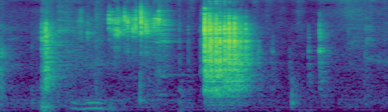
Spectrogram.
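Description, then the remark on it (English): Dice clatter and rattle across a tabletop in a few quick bursts, a bright clicking tumble that settles after a couple of seconds, fairly clear, rolled during a tabletop game. “Roll your fascist dice.”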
